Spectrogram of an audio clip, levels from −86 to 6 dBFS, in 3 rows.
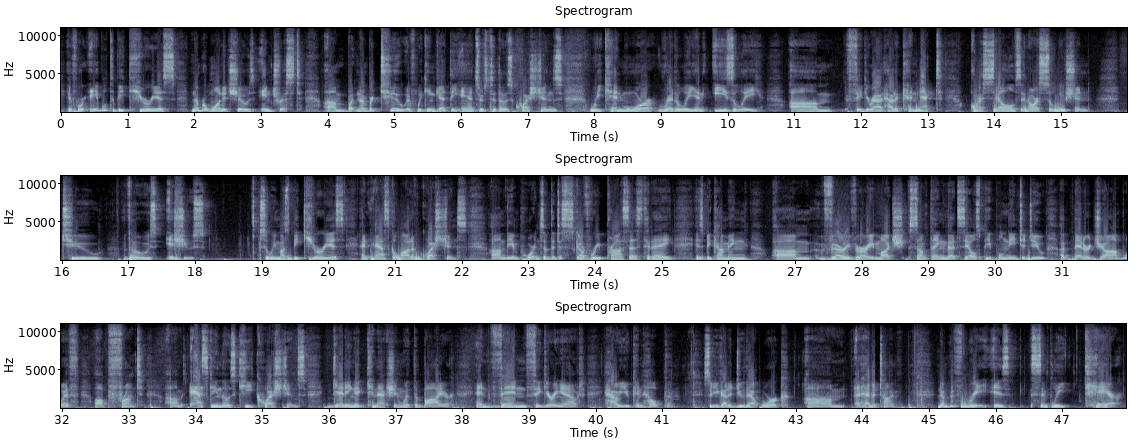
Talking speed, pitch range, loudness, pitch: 145 wpm, 115-145 Hz, -18 LUFS, 135 Hz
